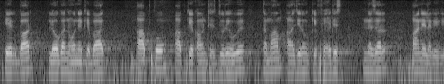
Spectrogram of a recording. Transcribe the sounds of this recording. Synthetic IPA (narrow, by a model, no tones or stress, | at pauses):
eːkbaːɾ | loːɡənɦoːnekebaːd̪aːpkoaːpkeɐkaːʊ̃ɳʈsed͡ʒ̪ʊɾeɦʊet̪ɐmaːmaːd͡ʒɪɾõkifɛɦɾɪst̪ | nɐzəɾ | aːnelɐɡeːɡiː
